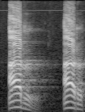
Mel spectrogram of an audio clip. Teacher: getar ro itu bergetar berulang-ulang n tikrar ataupun takrir ar ar tapi hati-hati getaran itu ya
